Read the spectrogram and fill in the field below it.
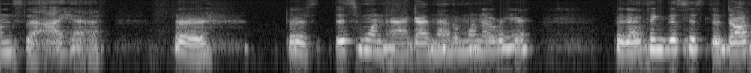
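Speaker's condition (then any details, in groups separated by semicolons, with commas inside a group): Cerebral palsy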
